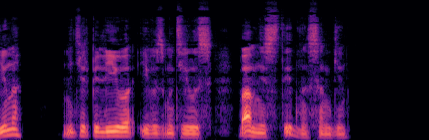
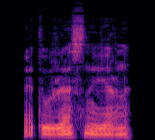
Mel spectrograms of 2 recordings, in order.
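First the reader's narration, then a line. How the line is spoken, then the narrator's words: Hollow, muffled voice. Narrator (Russian): Лидия сказала глухо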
